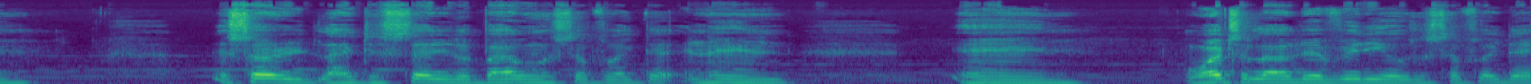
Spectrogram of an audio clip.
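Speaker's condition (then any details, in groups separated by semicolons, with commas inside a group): Cerebral palsy, spastic diplegia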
